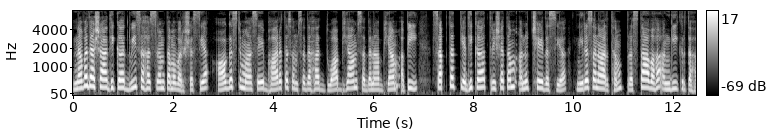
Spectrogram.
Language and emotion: Sanskrit, neutral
